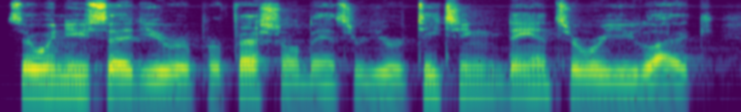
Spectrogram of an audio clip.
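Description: A man's voice: medium pitch, fast talker, a little mellow. Easygoing man hosting a podcast. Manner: jokey, easygoing questioner. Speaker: podcast host. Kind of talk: casual interview chat.

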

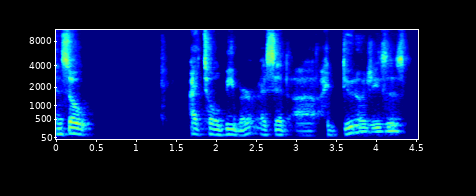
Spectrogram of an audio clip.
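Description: A man's voice: mid-range voice, measured pace, creaky. A man with an American accent telling a personal story as an interview guest in a casual, informal way, acting out quoted dialogue. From United States, grew up in Santa Cruz, California. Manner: informal, animated retelling with acted-out quotes. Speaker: interview guest, works in film.

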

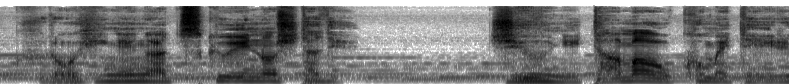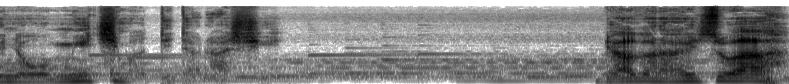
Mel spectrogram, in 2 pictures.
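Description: A man playing a rough, lively old-hand pirate telling tales with slangy, dramatic delivery in a fan-made voice drama. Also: a little high. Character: rough lame ex-pirate storyteller, boisterous, lively.

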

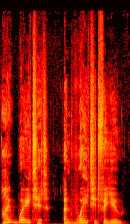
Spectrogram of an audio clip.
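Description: A man's voice: a little high, a little mellow, voice pushed up. A man voicing a distraught young woman, bitter and pleading, in an impassioned audiobook reading of a classic novel. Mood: mournful. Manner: impassioned, repetitive, halting pleas.

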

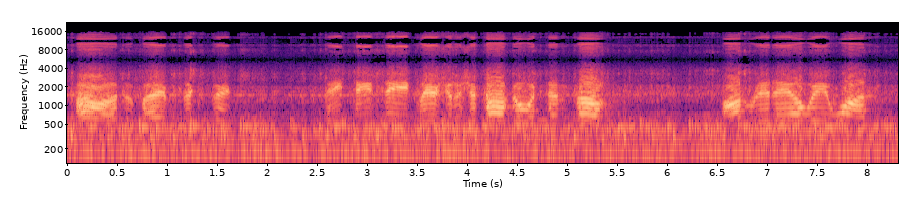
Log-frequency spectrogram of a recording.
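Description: A male actor playing a methodical control tower operator in a 1940s radio drama, speaking in measured, clipped phrases. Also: sits high, little pitch movement. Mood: businesslike. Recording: old radio broadcast, loud engine noise.

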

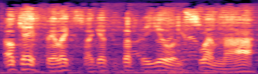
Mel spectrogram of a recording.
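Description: A man's voice: fairly low pitch, animated, a little fast, natural voice. An actor playing a ruthless, greedy male gang boss in an old radio drama, speaking in a menacing, threatening way. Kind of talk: 1940s radio acting. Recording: distant, lo-fi, noisy old radio recording.

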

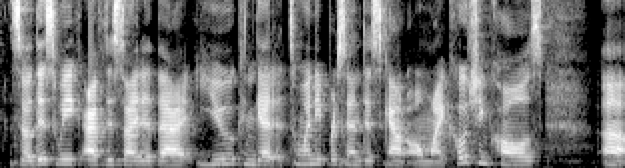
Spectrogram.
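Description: A woman's voice: mid-range voice, a bit bright. A young woman from the Netherlands whose first language is Dutch, hosting her own podcast in a chatty, casual way and talking straight to her listeners. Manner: chatty, addresses listeners directly, many fillers. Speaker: podcast host and social media coach. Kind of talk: casual solo podcast monologue.

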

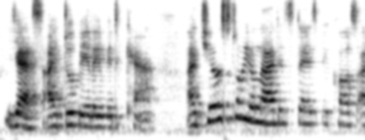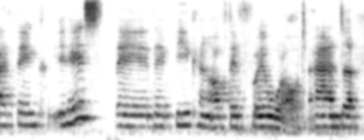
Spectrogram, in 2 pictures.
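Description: A woman's voice: medium pitch, slow pace, reverberant, a little hiss or hum, poor audio. A woman from China with a Chinese accent, answering interview questions earnestly, often restarting and repeating words. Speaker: guest.

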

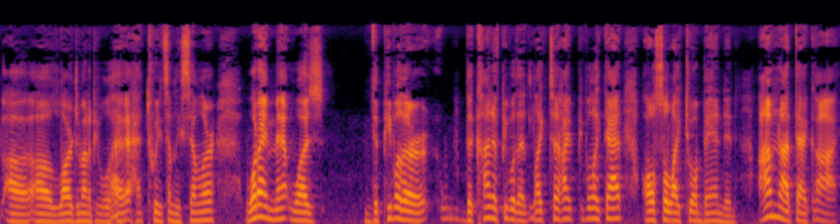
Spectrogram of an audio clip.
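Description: A man's voice: on the high side, a little mellow. A man hosting a casual podcast, answering listener questions about mixed martial arts in a candid, profane, rambling way. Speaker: podcast host.

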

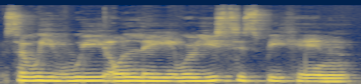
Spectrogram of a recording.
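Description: A man with a British accent hosting a casual podcast interview, talking in a halting, self-deprecating way with many restarts. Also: on the high side, flat delivery, mellow, roomy sound. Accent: British English. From Spain. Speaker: podcast host.

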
